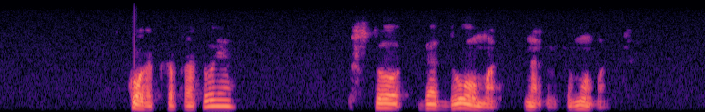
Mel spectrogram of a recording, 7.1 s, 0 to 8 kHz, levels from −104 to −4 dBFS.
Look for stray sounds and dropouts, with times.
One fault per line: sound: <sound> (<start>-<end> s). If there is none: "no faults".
no faults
